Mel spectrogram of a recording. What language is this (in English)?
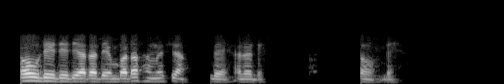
Bodo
